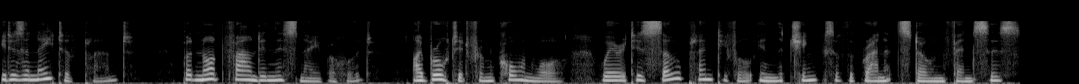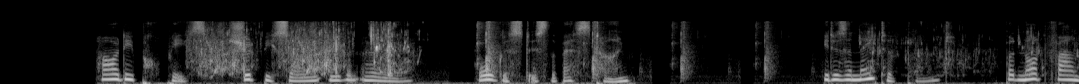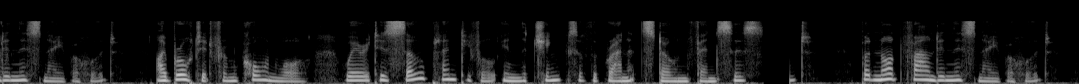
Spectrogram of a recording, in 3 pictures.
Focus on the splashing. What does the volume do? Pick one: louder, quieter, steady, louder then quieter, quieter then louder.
quieter.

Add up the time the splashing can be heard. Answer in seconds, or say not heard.
9 s.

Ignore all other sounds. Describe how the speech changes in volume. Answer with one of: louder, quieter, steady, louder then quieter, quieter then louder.
steady.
